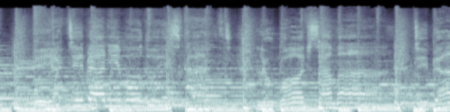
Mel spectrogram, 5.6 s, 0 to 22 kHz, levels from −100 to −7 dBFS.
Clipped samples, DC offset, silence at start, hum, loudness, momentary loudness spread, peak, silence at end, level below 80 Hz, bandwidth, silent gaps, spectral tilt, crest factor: under 0.1%; under 0.1%; 0 s; none; -12 LUFS; 3 LU; 0 dBFS; 0 s; -18 dBFS; 17.5 kHz; none; -5 dB/octave; 10 dB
